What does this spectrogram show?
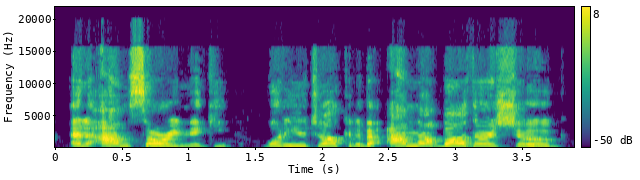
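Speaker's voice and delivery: as if the accusation is absurd; exasperated disbelief. Real, not acted. Exasperated rebuttal to Nikki's accusation.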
